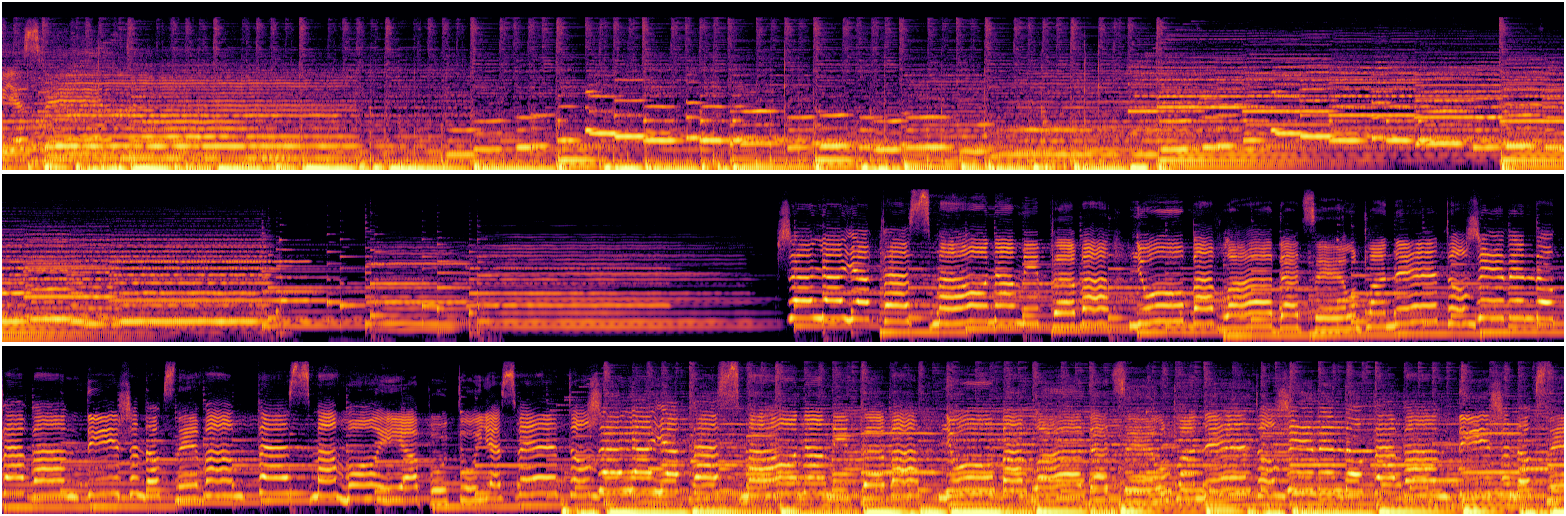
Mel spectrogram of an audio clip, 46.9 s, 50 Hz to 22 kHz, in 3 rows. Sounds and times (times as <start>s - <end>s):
Music for children: 0.0s - 46.8s.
